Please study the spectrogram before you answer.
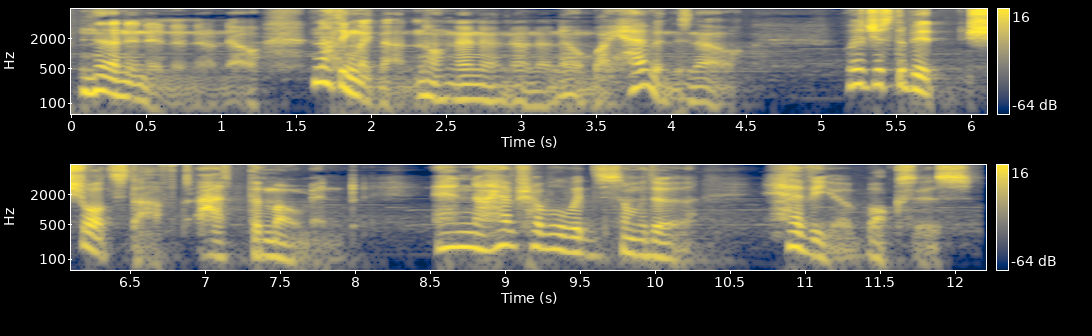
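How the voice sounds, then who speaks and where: A man's voice: medium pitch, creaky, darkish tone, husky, exaggerated voice. A man playing a courteous, flustered, deferential storekeeper who repeats himself in an ASMR audio roleplay. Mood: flustered, apologetic. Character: polite, flustered, deferential male storekeeper, an assassin's disguise.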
